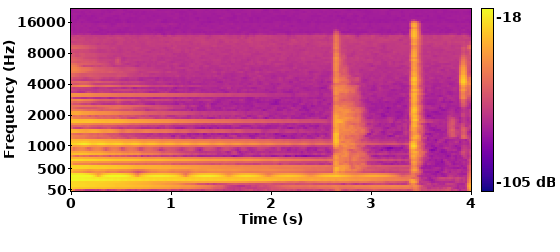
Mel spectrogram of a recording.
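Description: An A minor chord on an acoustic guitar capoed at the first fret, ringing out and slowly fading after a single strum. It is cut off suddenly about three and a half seconds in, just after a small click.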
